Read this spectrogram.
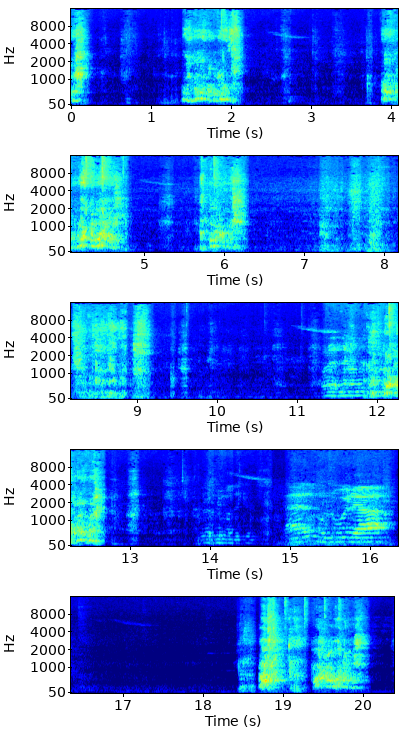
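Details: Female Rottweiler puppy talking back, wanting to go outside: a long string of irregular throaty grumbles and yowls, including a tonal whining howl midway, then a pause and two closing bursts.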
